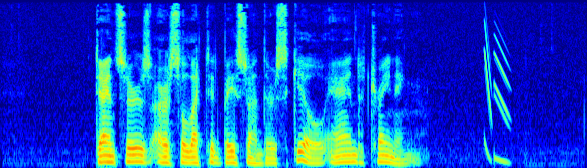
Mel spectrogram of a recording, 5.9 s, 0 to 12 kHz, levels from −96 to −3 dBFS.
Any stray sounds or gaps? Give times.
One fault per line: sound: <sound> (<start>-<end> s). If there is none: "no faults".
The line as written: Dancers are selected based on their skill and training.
sound: chirp (4.8-5.1 s)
